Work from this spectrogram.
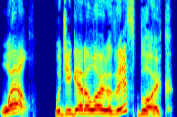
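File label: encounter fear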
